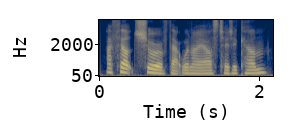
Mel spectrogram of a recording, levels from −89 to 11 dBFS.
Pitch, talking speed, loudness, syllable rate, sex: 175 Hz, 300 wpm, -17 LUFS, 6.0 syllables/s, female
